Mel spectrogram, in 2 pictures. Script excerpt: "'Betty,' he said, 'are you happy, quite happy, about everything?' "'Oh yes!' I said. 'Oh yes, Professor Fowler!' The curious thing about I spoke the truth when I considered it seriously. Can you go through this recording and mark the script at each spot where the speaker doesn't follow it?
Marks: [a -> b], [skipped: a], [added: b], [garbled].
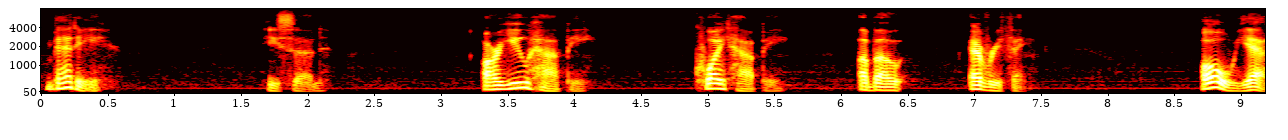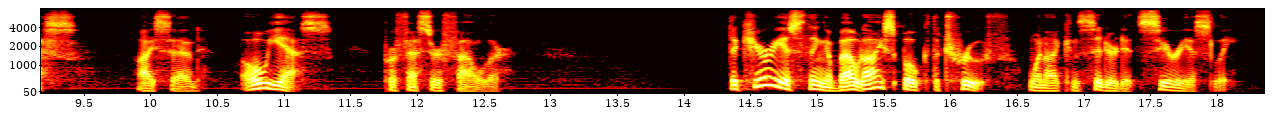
"'Betty,' he said, 'are you happy, quite happy, about everything?' "'Oh yes!' I said. 'Oh yes, Professor Fowler!' The curious thing about I spoke the truth when I considered it seriously.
